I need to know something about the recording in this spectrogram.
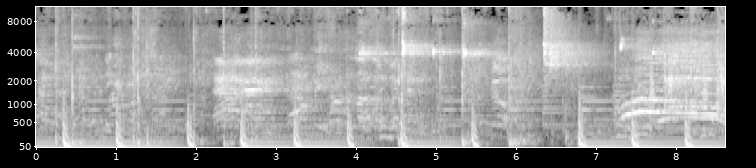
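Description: A basketball bouncing repeatedly on a wooden gym floor, about one or two bounces a second, with sneakers squeaking near the end. Background music with a steady bass line runs underneath.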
